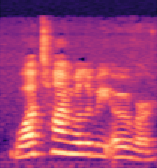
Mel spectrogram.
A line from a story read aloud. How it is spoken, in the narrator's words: Luke asks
